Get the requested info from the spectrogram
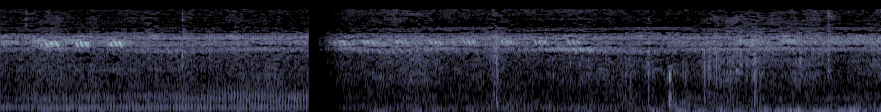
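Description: Insects chirping steadily in quick pulses, about four or five a second. The sound drops out for an instant about two seconds in. After that, a few light clicks and rustles come from camping gear being handled at the tent.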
